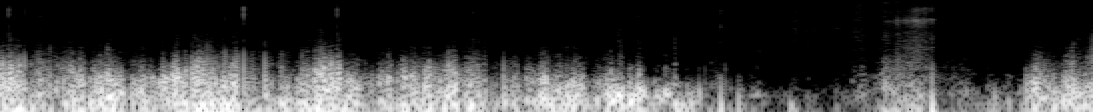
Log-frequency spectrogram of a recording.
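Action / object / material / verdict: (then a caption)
scrape / beeswax-coated cotton wrap sheet / waxed cotton / none. A thin beeswax-coated cotton sheet is held upright while long nails scratch it and fingers grip the waxy fabric. This makes a steady, dense crinkling and rustling that is heavy in the low end. Near the end it briefly drops quieter with a faint high hiss before the rustling picks back up.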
